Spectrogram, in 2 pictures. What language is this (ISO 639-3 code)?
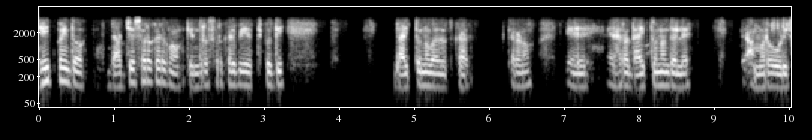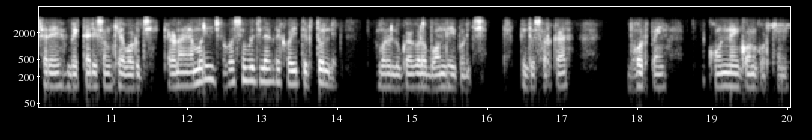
ori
